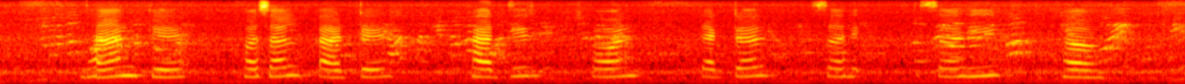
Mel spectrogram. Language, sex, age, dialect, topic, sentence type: Bhojpuri, female, 25-30, Southern / Standard, agriculture, question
